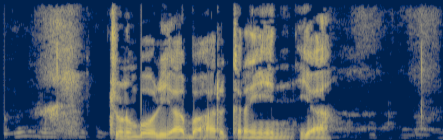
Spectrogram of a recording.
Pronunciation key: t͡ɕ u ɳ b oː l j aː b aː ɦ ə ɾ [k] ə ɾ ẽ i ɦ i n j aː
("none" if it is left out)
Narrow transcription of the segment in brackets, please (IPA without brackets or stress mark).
k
